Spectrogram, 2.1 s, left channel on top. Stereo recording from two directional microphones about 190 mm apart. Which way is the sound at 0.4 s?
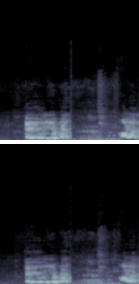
65° right (ahead or behind).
